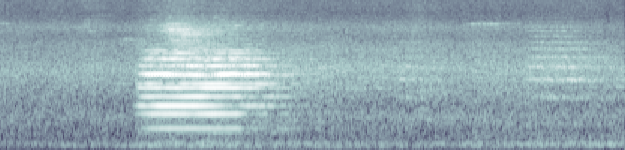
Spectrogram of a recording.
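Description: A vehicle horn sounds once about a second in, a loud steady honk of just under a second, over a low steady hum.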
